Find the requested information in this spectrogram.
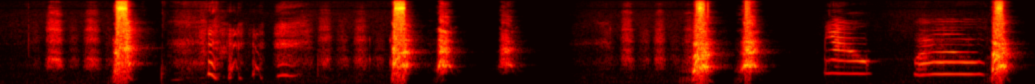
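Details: Pet dog barking angrily while its owner mimics it: sharp single barks spaced about three seconds apart, mixed with Italian speech and two drawn-out tonal, howl-like sounds near the end.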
